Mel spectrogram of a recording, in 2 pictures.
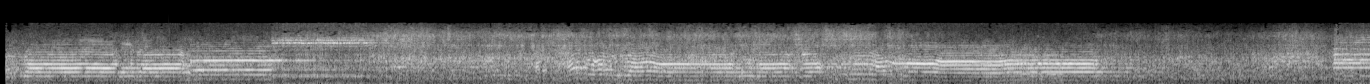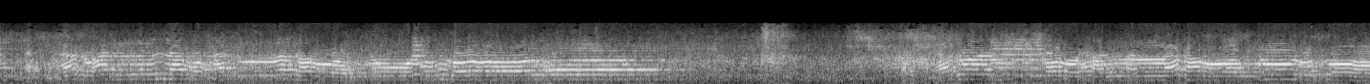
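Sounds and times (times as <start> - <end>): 
azan call to prayer in Beirut: 0.1 - 11.6, 13.3 - 21.0, 22.7 - 27.3.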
